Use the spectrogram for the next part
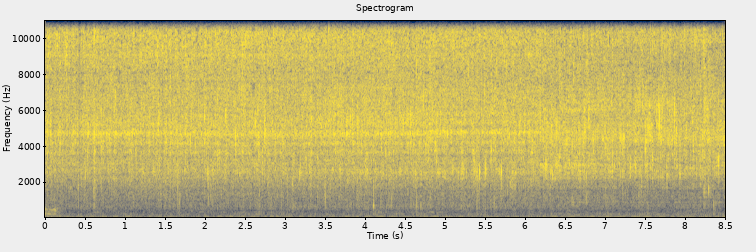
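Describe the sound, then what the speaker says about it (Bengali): Koi fish fry gently in oil for a tel koi dish, a dense, even crackling sizzle that stays loud and steady throughout, with no voices. "আস্তে করে মাছগুলো ভেজে নিচ্ছি খুব কড়া করেও ভাজবো না আবার একদম কমও ভাজবো না"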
